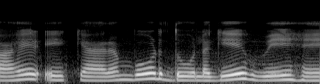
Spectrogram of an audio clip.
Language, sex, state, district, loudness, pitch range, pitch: Hindi, female, Maharashtra, Mumbai Suburban, -15 LUFS, 185-225 Hz, 195 Hz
